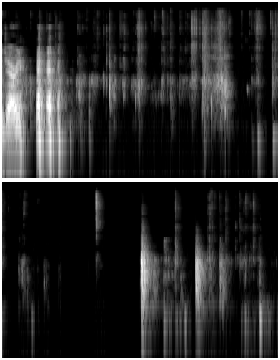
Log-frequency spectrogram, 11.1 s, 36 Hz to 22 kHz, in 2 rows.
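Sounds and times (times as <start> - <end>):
foil wrappers crinkling: 1.5 - 5.2.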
